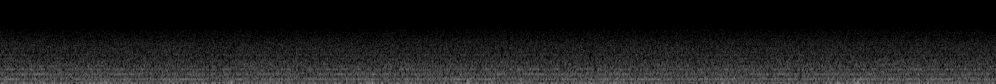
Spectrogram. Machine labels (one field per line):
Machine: fan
